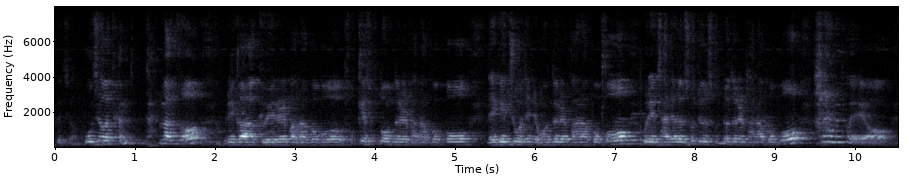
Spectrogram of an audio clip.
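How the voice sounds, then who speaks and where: A man's voice: on the high side, normal speed, hardly any pauses, mellow, heavy reverb, far from the mic, a little hiss or hum. A man preaching as pastor at a Bible study, talking casually with the congregation, asking them questions and laughing often. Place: church hall.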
